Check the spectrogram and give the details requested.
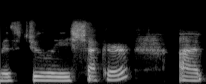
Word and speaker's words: Schaecher: So my name is Julie Shecker, and it's an interesting last name, Shecker.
